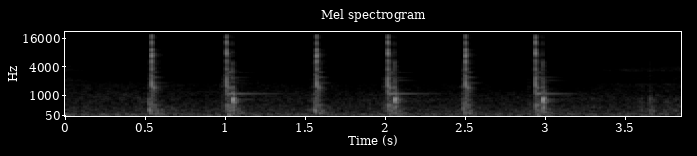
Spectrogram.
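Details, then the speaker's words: 2010 Yamaha Nitro, no start: on key turn, sharp single clicks about twice a second with nothing cranking; owner suspects a relay clicking, cause unconfirmed. "When I press the turn the key, nothing. Is that clicking a relay? you think?"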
